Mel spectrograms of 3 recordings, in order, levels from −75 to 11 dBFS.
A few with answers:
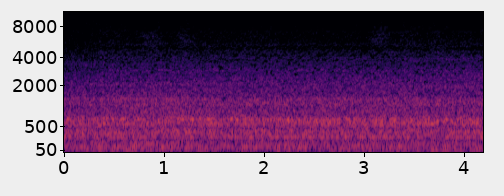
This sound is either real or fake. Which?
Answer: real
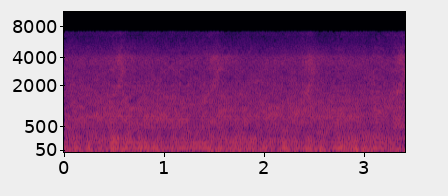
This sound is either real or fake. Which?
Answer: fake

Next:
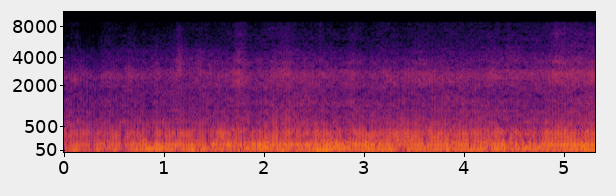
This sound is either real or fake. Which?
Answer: fake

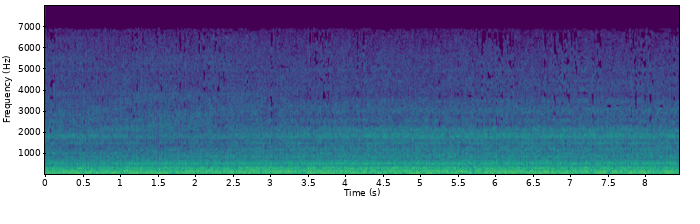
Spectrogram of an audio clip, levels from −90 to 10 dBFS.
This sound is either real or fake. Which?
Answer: fake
